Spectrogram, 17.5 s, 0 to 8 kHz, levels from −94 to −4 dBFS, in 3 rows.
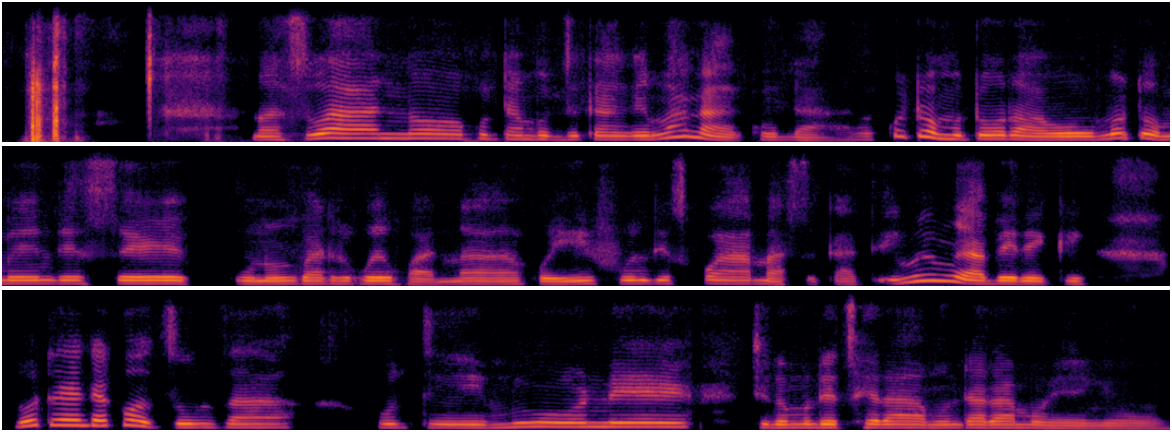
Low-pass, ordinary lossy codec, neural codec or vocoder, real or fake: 7.2 kHz; Opus, 32 kbps; codec, 24 kHz, 1.2 kbps, DualCodec; fake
